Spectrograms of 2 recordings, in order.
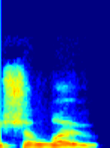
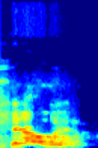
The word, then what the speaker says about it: Charlotte: So, but, it took me forever to learn how to say Charlotte. I mean, because if you look at how it's spelled, yeah, it's confusing. Yes, I thought it was shallot.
